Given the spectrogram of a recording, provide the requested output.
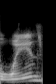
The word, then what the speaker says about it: Wayans: I want to say it's the Wayland brothers. Wayland brothers. No. Oh, the Wayans brothers. Yeah, I always pronounce their name.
